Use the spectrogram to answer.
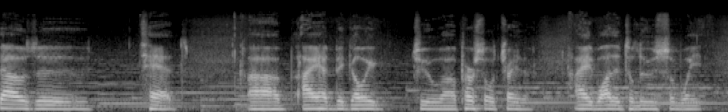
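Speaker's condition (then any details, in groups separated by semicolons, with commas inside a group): ALS; hands affected; uses wheelchair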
